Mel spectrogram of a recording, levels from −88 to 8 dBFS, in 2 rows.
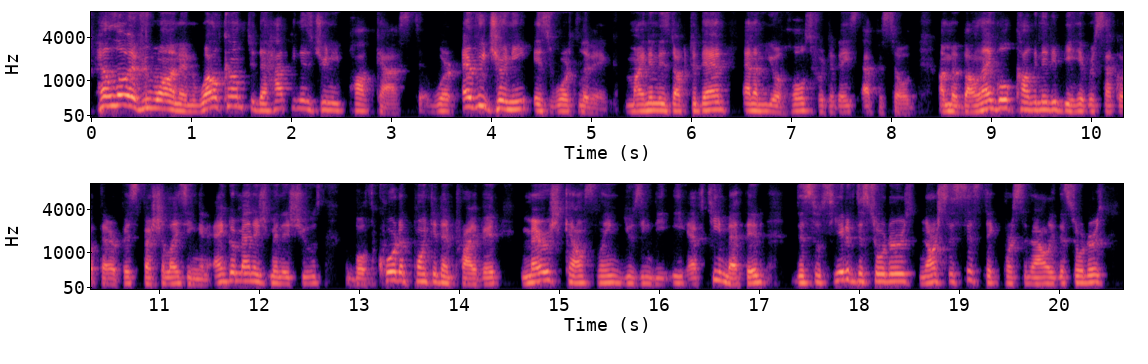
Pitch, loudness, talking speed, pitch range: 145 Hz, -22 LUFS, 155 wpm, 130-170 Hz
